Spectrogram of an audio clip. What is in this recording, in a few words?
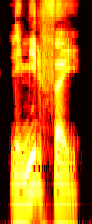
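"les mille feuilles", French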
